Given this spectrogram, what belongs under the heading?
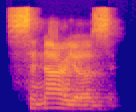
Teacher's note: So just drop the tone at the end of the word.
